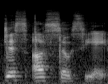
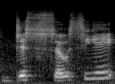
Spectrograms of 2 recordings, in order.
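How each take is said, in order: First: It is said with five syllables. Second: It is said with four syllables. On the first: The speaker calls it wrong. "not disassociate" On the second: The speaker calls it right. "it's dissociate"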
